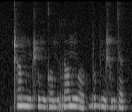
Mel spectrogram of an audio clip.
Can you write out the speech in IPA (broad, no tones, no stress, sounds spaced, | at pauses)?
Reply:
ʈʰ ʌ m ɘ m ʈʰ u m ɡ o m r ɔ m ŋ o | b o b ʌ m ɖʱ ʌ m t ə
